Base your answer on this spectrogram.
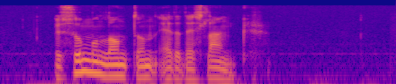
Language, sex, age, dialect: Faroese, male, 15-35, Norðuroyggjar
